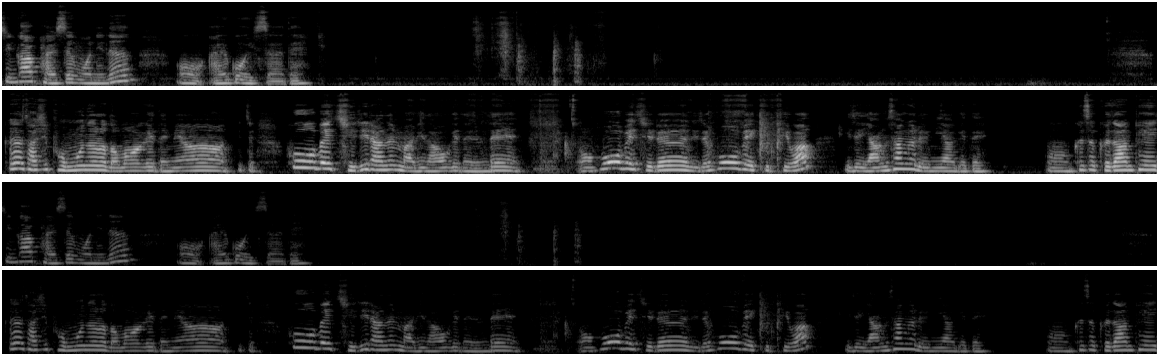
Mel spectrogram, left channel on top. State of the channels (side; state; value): right; quieter; 14.6 dB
